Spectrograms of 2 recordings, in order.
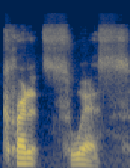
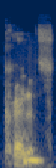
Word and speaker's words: Credit Suisse: the company sorry to correct you but it's credit Swiss not credits yeah Chris because I'm sorry yeah UBS credits Credit Suisse thank you thank you for your Insight everyone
